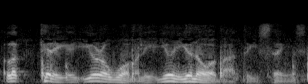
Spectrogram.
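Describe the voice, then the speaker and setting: An actor playing a sober, courteous frontier marshal in a 1950s radio western, hesitant and plain-spoken. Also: male voice, fairly low pitch, big pitch swings, moderate pace. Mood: concerned. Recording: muffled, noisy 1950s radio recording.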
